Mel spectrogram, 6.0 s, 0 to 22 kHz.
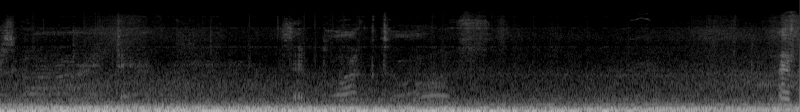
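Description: Dodge Charger Scat Pack's 6.4-litre HEMI V8 running at low revs in slow traffic: a steady, deep rumble heard from inside the cabin.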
